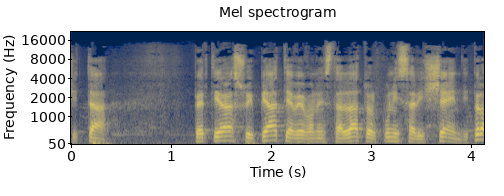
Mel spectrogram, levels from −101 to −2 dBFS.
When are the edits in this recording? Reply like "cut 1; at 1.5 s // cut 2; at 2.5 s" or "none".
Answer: none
